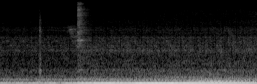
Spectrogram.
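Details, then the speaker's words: Suzuki APV, warm engine at operating temperature, air-con switched on, camera at the window: low, steady idle rumble with no squeal or chirp. The belt noise that occurs after a cold start with the air-con on is gone once warm. "Nabuksan ko na yung aircon. Wala na akong naririnig na ingay."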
